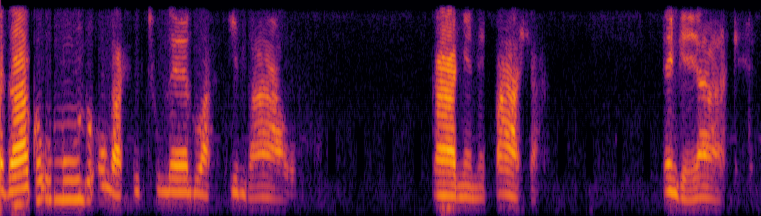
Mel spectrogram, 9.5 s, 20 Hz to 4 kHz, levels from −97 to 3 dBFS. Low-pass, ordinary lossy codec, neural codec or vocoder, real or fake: 3.6 kHz; none; none; real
